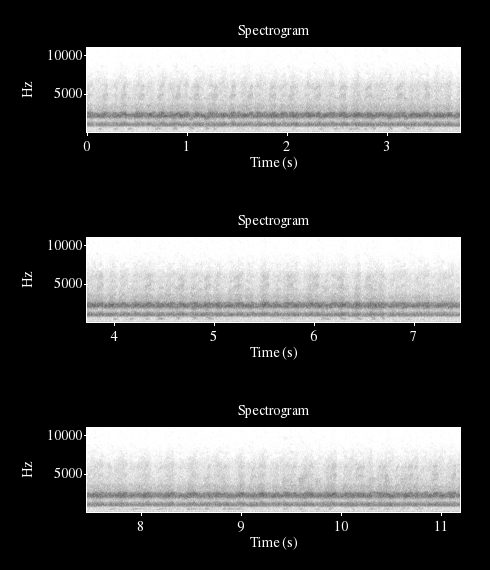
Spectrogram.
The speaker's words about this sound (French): Les grenouilles chantaient très fort et en pleine journée d'ailleurs, ce qui m'a beaucoup surpris. C'est le printemps.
